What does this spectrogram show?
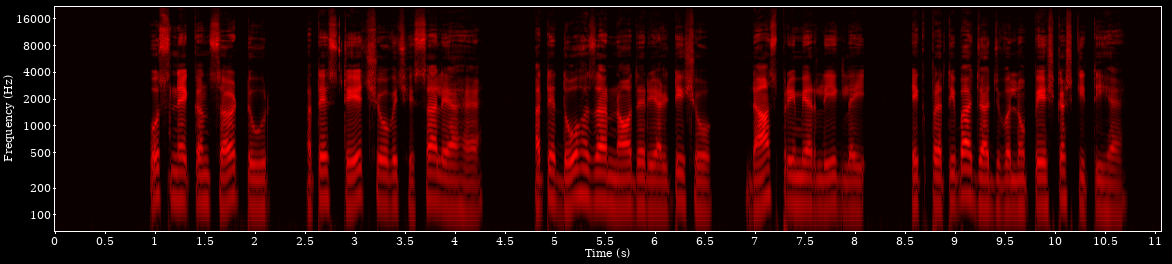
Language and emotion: Punjabi, neutral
